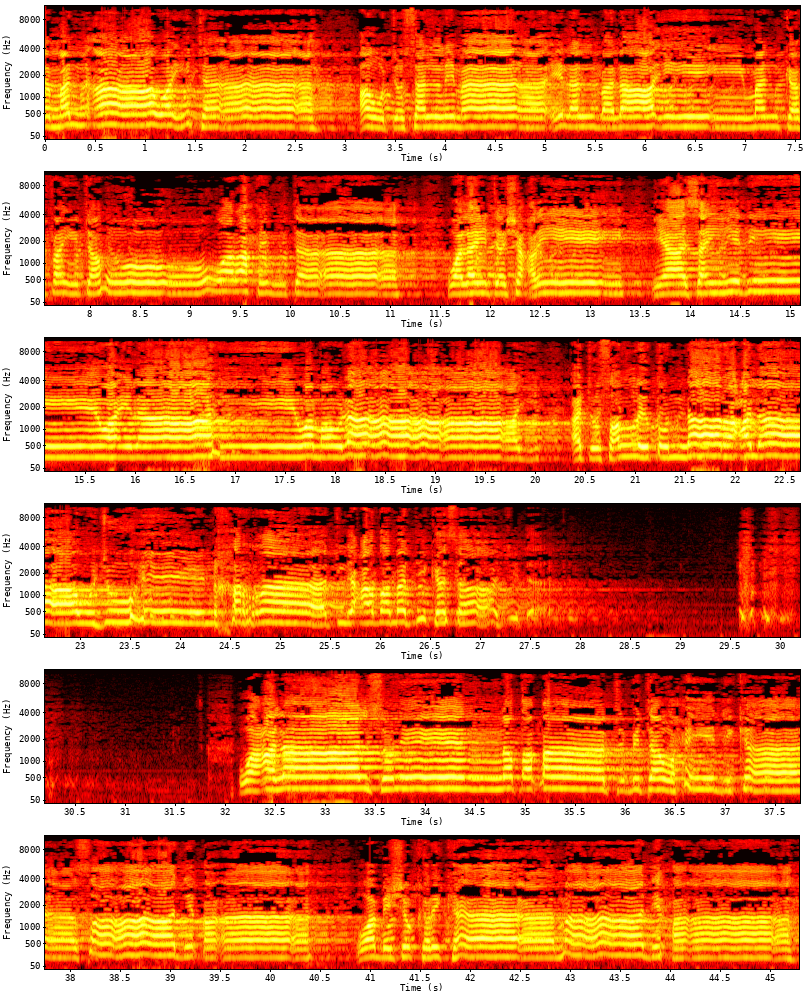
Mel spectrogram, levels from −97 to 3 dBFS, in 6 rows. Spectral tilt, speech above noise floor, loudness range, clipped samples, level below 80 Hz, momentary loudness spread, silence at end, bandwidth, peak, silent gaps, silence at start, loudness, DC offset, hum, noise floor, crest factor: -3 dB/octave; 50 dB; 6 LU; 0.1%; -62 dBFS; 12 LU; 0 s; 11 kHz; 0 dBFS; none; 0 s; -12 LUFS; under 0.1%; none; -63 dBFS; 14 dB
